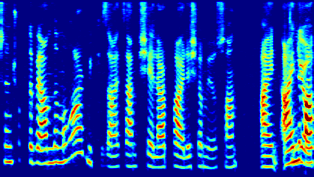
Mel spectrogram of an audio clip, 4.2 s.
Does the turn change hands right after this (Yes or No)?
No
